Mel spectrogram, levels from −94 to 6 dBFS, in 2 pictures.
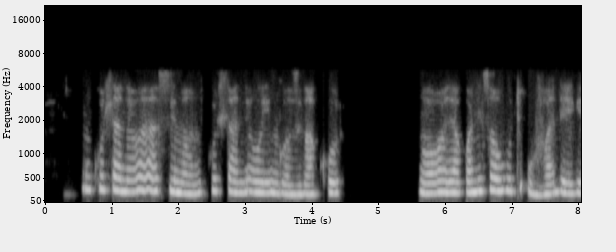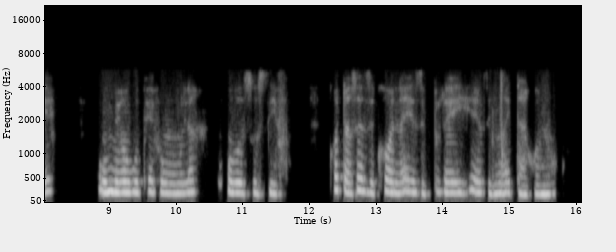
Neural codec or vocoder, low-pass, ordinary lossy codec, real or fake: none; 5.4 kHz; Opus, 16 kbps; real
